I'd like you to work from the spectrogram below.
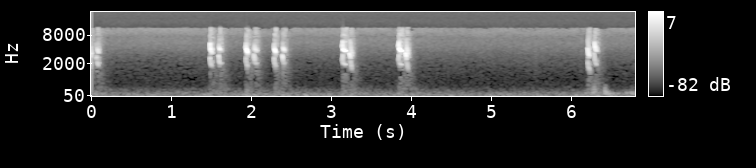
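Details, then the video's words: Common linnet from a training recording, high clipped double chirps in an irregular series, some in quick pairs, then a longer gap before a final chirp. "CD CANTE DE PARDILLO 123"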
